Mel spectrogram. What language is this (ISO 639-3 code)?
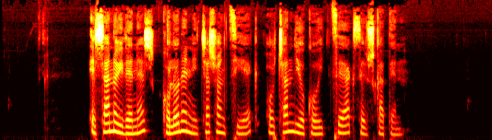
eus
